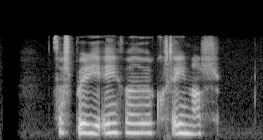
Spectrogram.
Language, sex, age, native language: Icelandic, female, 11, Icelandic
